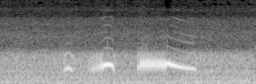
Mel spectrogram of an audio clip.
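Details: Lure song of a spotted dove, one month after moulting, tested on the ground: a single phrase of a faint short coo, a rising then falling note, and a long drawn coo sliding downward, with steady low noise beneath.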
